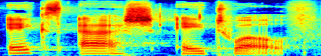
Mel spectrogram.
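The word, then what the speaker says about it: X Æ A-12: It's actually, so just FYI, for everyone to know how it is pronounced, it's X-A-12. X-A-12, I think.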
